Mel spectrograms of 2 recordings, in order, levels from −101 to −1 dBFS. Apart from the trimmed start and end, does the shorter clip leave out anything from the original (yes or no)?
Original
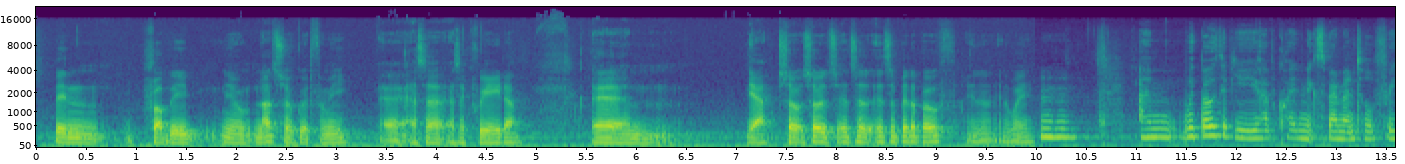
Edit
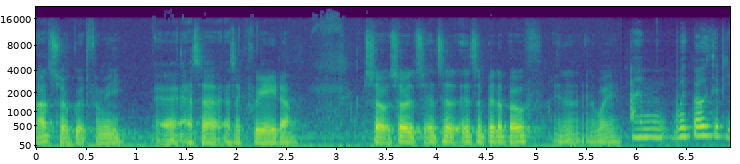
yes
